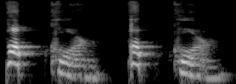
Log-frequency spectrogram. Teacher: there is a longer second stage a longer hold or compression stage because the air stays inside for a longer time · the final pearl in pop is not pop it's pop and i sort of keep the air inside i don't release it so that when i pre when i pronounce the second word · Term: two plosives together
